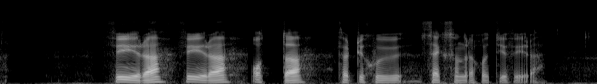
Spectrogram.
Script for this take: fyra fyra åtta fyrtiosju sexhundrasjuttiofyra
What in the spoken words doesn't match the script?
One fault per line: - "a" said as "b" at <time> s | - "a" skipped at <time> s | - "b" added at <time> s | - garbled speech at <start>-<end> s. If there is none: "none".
none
